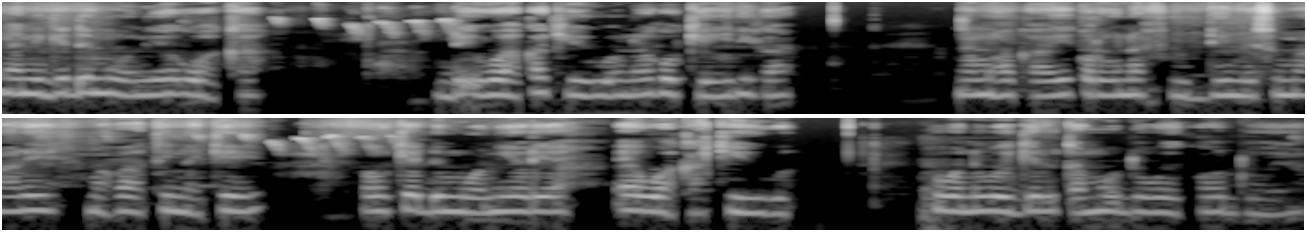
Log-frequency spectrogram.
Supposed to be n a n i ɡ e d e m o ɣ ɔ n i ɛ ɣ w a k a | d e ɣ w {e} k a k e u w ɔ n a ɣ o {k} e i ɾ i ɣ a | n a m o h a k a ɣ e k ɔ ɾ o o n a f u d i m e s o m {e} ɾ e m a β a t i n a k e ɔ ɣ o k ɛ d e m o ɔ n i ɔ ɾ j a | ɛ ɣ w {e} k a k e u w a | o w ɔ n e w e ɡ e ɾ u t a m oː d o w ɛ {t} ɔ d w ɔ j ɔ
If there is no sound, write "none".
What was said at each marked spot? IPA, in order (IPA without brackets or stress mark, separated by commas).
a, k, a, a, k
